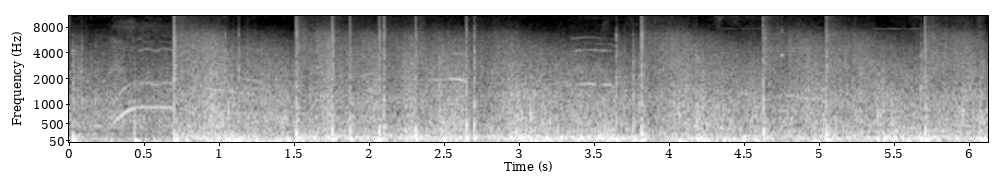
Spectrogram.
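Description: Aerial firework shells bursting overhead: many sharp bangs and cracks in quick, irregular succession over a continuous low rumble.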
